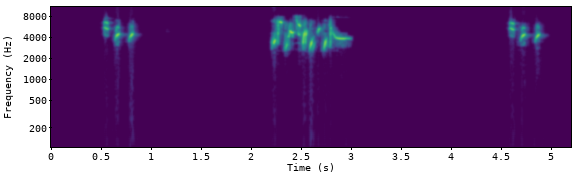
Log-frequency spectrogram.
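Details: European goldfinch with high maqamat: a quick trio of high chirps, a dense twittering burst ending in a drawn note, then another trio of chirps after a pause.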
